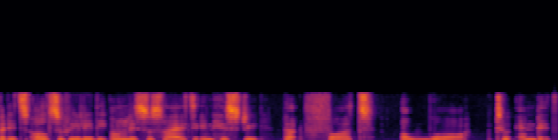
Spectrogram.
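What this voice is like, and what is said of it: Noticeable non-native accent. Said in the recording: “I'm sensing an accent. So I'm thinking you probably weren't born here.”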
